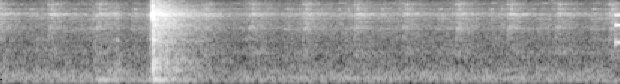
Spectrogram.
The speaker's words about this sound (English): There's the first click. And the first click turns it on, and it also turns on the first function, which I just so happen to know is voltage.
